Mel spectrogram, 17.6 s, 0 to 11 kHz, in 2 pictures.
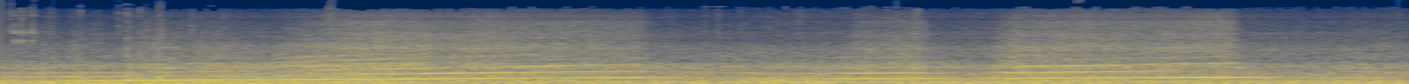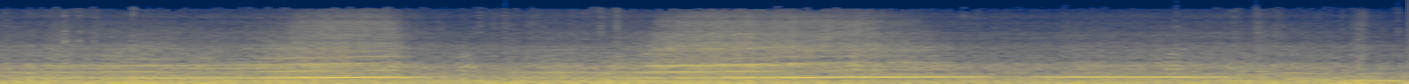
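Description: Lotus Exige 410's supercharged V6, heard from inside the cabin, accelerating hard: the engine note climbs in pitch, drops back at each gear change or lift for a corner, and climbs again about half a dozen times, over a steady rumble of road and tyre noise.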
